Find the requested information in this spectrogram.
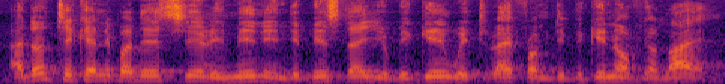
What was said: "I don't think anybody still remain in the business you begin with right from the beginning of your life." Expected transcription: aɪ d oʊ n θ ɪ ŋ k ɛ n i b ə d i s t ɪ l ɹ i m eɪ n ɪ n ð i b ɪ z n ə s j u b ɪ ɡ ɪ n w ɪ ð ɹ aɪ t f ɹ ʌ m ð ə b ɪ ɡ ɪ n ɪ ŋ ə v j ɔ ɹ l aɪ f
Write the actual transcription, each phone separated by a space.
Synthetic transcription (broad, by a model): aɪ d oʊ n t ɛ k ɛ n i b ə d i s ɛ ɹ i m eɪ n ɪ n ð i b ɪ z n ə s j u b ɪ ɡ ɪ n w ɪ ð ɹ aɪ t f ɹ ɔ m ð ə b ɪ ɡ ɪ n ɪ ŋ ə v j ɔ l aɪ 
